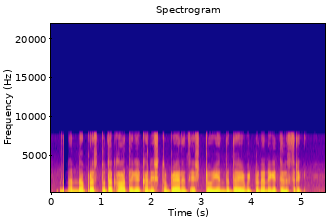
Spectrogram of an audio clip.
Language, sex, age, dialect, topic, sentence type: Kannada, male, 25-30, Central, banking, statement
